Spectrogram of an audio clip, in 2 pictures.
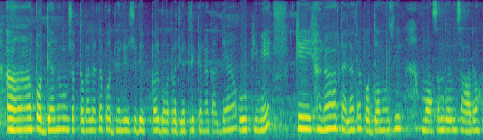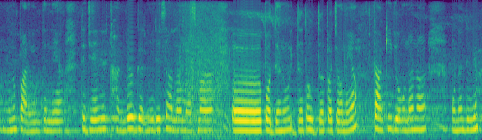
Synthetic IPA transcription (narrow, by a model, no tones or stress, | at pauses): pɔːd̪jãːnũːsəb̚t̪oːpɛːlãːt̪aːpɔːd̪jãːd̪iːəsĩːd̪eːkʰpəːlbɔːt̪ʋəd̪ijaːt̪əɾiːknãːkəɾd̪eːãːʔoːkɪʋẽː | kɪnãːpɛːlãːt̪aːpɔːd̪jãːnũːəsĩːmɔːsəmd̪eːənʊsaːɾnaːnũːpaːɽ̃iːd̪ɪnːeːãː | t̪eːd͡ʒeːʈʰəɳɖɡəɾmiːd̪eːsaːɾnãːmɔːsma | pɔːd̪jãːnũːɪd̪ːãːt̪aːʊd̪ːəɾpət͡ʃaːneːãː | t̪ãːkɪd͡ʒoːʊnãːnãː | ʊnãːd̪iː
